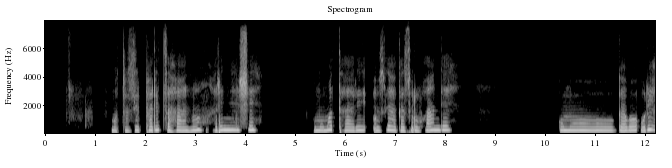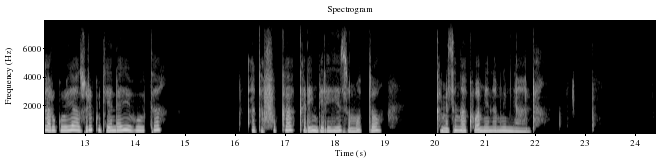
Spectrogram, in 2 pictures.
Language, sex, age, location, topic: Kinyarwanda, female, 36-49, Kigali, government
